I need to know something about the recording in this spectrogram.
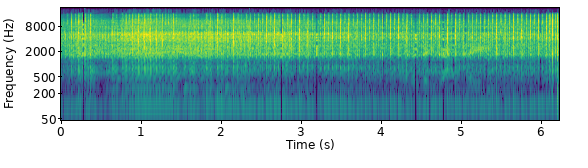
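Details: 1967 BSA A65 Hornet 650 twin after full engine rebuild (new pistons, rings, bores, valves, guides, electronic ignition) following 43 years sitting, first minutes of running, warm day: quick steady exhaust pops about three per second with crisp mechanical chatter, no knocks or misses; normal idle.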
